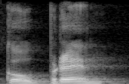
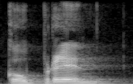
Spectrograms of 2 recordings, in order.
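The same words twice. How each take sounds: No difference in how they are said.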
